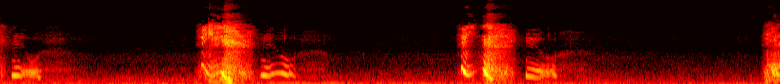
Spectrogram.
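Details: Two sharp, wet-sounding sneezes, each followed by a brief vocal sound, in someone coming down with a cold after a day of nasal itching and tickle.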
